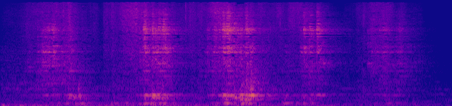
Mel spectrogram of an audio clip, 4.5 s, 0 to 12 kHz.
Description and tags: Perception of the sound: The sound of taking a piece of toilet paper (rolling) in a public toilet.
How the sound was recorded: Using a portable recorder (Zoom h2- stereo), with one hand rolling the paper, and with the other one carrying the recorder.
where it was recorded? UPF Communication Campus taller's male bathroom, Barcelona, Spain.
campus-upf, UPF-CS13, paper, roll, clean, toilet, poo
